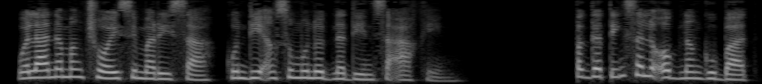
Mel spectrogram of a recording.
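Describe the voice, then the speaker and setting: A woman's voice: medium pitch, a little mellow, no echo, clean studio sound. A woman with a Filipino accent reading a first-person story as a scripted audiobook narration.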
